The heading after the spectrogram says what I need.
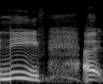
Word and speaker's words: Niamh: Niamh. That's Irish. That's Irish. That's Neve. Neve. It's Neve. I knew Neve.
